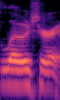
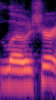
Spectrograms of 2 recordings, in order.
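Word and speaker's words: Lozier: Kenyon, it's Loier Institute. I'm going to pull it. It's Loer Institute is spelled O I O L O Z I E R institute.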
